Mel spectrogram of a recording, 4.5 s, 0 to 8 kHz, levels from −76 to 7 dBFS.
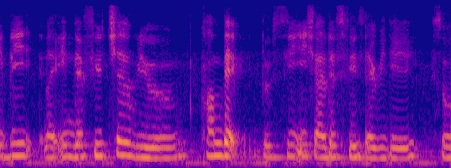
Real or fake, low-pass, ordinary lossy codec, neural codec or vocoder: fake; 7.2 kHz; none; codec, 24 kHz, 6 kbps, HILCodec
